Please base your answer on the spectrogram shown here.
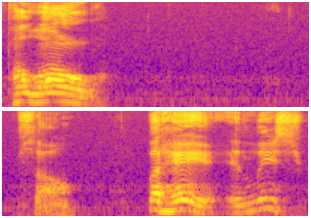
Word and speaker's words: Palou: So anyways, after all the cautions and the spinouts and it was Indy 500 winner Alex Palou. He took the checkers, and I just said his name wrong. Alex Palou.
